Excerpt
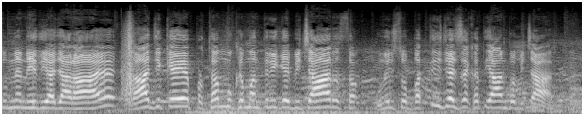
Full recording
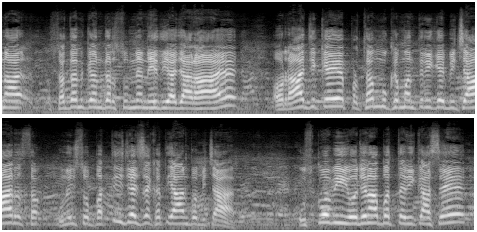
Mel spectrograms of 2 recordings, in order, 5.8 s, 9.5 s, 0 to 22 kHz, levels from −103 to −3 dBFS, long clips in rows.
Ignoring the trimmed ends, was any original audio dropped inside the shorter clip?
yes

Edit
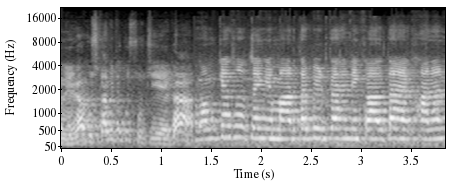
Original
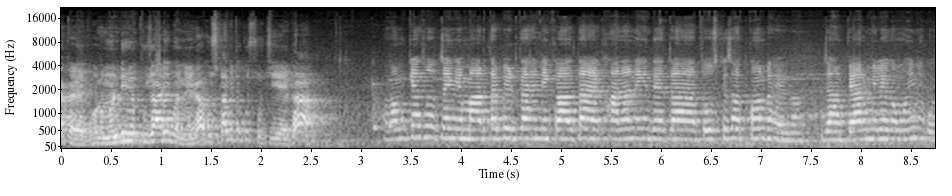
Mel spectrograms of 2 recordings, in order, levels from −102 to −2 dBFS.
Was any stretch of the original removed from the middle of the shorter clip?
yes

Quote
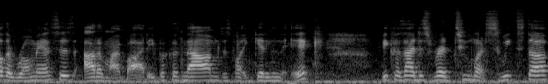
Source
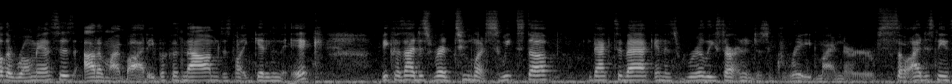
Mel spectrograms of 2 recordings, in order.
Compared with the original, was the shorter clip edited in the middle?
no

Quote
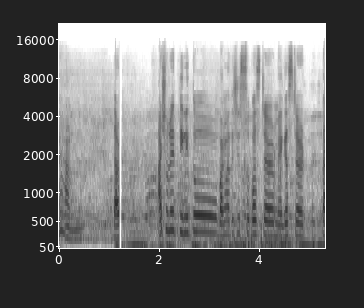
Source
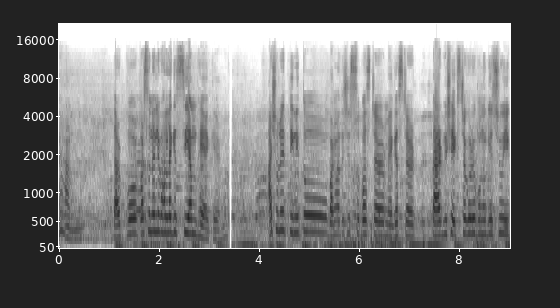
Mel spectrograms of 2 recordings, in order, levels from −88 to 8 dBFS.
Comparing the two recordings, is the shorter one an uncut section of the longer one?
no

